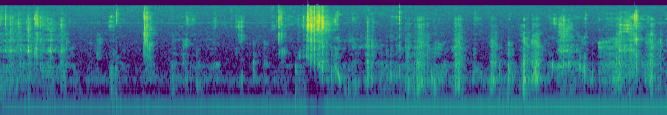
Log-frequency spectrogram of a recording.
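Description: A person chewing crunchy food close to the microphone, with many small wet mouth clicks and a loud crunch about four seconds in, over a steady low hum.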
